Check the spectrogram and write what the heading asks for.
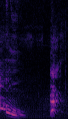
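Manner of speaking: high, loud wail of a hurt mother; loud mock wail, voice breaking; mock crying outburst. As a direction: cry it out in a hammed-up lament. Mother cries out upset.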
